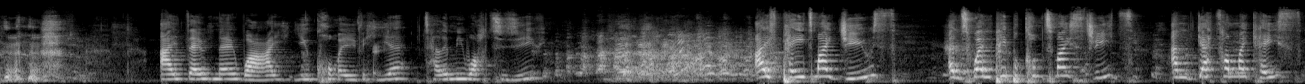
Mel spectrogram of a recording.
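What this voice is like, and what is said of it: Attempted Scouse accent. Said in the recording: “Shall I try and do Scouse? ... I can't do accents that well”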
